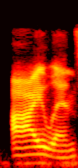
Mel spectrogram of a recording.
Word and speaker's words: island: to the next paragraph islands i know it looks like the word is land that's not a word in english so this is how you say island because michigan has so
